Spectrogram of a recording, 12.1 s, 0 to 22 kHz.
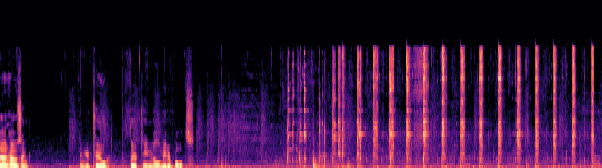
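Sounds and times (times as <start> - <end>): ratchet wrench clicking: 5.7 - 12.0.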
